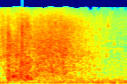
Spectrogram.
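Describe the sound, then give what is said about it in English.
A cast net, flung like a frisbee off a man's shoulder, slaps down onto water as its weights pull it out, with a broad, hissing splash that sprays out and gradually fades over about a second, with no voices. “Then he flings it like a frisbee out onto the water, the weight pulling the rest of it off of his shoulder and out onto the water.”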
